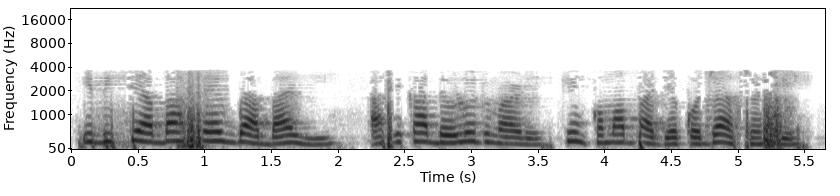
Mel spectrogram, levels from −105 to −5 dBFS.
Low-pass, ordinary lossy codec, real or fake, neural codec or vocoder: 3.6 kHz; AAC, 16 kbps; real; none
